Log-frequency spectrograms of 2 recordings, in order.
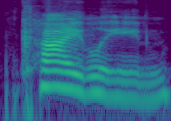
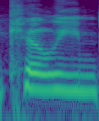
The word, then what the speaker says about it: Killeen: So I pronounced it Kyleen because in my mind it made sense. I'm sorry, Killeen, Texas.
